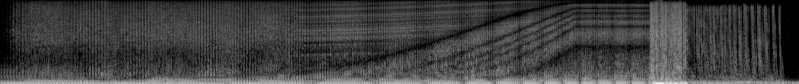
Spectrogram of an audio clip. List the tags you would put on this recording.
Sound effects > Other
railgun futuristic laser weapon space scifi gun sci-fi electronic rifle

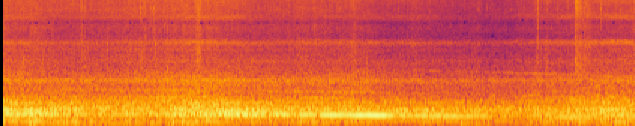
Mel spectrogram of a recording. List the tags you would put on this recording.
Sound effects > Vehicles
slow stop tram

